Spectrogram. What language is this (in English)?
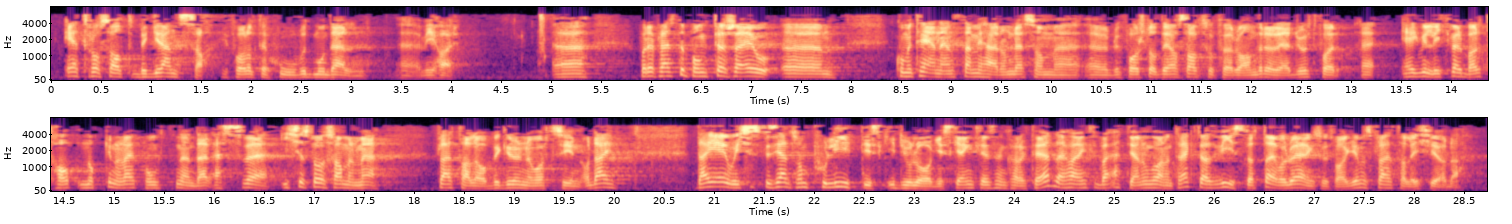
Norwegian Nynorsk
